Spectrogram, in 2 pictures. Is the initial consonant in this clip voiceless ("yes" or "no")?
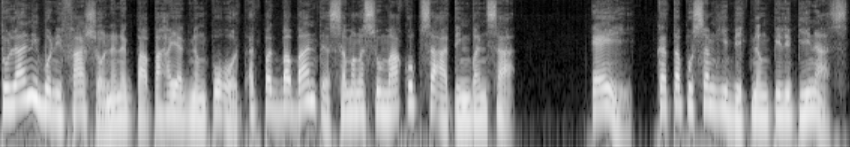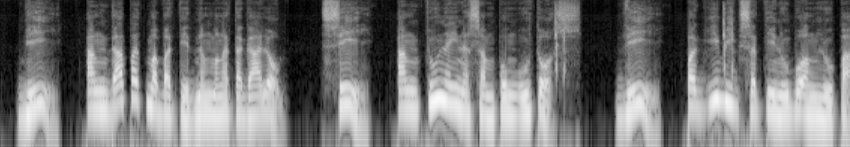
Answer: yes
